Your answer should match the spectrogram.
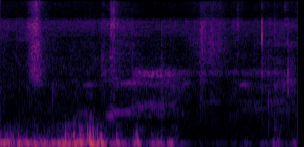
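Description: Wind rumbling on the microphone, loudest in the first second and dying away, with a rooster crowing faintly.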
